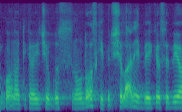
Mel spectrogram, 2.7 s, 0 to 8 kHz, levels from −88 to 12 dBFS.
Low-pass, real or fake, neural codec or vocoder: 7.2 kHz; fake; autoencoder, 48 kHz, 128 numbers a frame, DAC-VAE, trained on Japanese speech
